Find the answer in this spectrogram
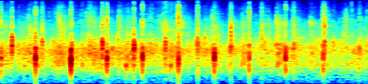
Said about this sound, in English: Okay, we're clapping.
